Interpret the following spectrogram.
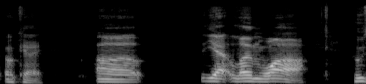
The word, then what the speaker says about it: Lanois: Lanois. Lanois. I never can remember how to say his name. French, not Spanish. Okay. Yeah, Lanois, who said it's the CD era, put their best songs in the front.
